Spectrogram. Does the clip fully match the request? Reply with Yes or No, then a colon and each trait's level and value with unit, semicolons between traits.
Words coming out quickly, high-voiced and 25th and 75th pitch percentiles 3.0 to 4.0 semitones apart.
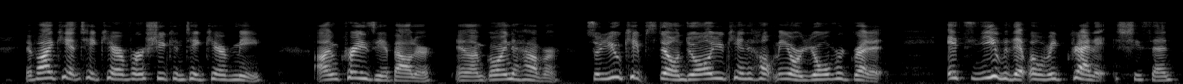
Yes: fast, 245 wpm; high, 240 Hz; average, 3.7 semitones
